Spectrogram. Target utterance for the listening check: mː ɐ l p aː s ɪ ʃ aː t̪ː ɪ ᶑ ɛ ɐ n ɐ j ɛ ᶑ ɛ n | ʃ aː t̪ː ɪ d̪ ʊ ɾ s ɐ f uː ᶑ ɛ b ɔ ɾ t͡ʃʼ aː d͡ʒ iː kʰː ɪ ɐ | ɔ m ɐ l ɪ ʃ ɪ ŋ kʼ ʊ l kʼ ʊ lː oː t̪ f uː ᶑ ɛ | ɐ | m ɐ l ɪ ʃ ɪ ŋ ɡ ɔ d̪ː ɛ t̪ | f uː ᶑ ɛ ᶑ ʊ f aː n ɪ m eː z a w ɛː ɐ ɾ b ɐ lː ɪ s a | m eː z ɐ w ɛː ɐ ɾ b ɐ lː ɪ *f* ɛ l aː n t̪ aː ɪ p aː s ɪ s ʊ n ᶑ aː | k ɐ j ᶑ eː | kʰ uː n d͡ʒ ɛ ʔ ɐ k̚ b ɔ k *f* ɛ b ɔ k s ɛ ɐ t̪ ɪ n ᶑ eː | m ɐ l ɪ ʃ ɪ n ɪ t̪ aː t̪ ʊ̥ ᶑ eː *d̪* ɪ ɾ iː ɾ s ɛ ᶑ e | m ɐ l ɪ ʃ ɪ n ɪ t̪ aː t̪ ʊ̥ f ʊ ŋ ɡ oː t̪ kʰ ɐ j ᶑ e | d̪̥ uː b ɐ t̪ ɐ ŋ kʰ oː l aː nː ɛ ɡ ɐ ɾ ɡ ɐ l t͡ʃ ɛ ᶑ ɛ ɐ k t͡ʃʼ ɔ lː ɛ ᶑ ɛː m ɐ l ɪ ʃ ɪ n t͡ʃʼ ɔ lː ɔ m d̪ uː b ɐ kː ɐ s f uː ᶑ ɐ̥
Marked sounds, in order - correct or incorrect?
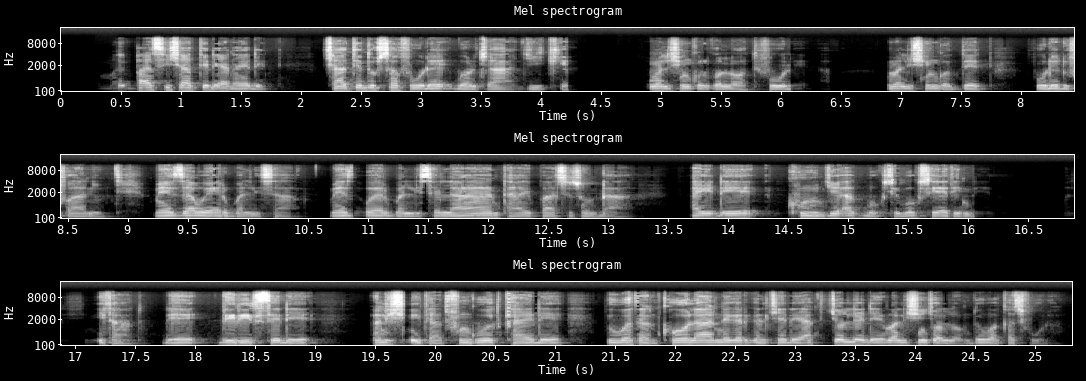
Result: incorrect: s, incorrect: s, correct

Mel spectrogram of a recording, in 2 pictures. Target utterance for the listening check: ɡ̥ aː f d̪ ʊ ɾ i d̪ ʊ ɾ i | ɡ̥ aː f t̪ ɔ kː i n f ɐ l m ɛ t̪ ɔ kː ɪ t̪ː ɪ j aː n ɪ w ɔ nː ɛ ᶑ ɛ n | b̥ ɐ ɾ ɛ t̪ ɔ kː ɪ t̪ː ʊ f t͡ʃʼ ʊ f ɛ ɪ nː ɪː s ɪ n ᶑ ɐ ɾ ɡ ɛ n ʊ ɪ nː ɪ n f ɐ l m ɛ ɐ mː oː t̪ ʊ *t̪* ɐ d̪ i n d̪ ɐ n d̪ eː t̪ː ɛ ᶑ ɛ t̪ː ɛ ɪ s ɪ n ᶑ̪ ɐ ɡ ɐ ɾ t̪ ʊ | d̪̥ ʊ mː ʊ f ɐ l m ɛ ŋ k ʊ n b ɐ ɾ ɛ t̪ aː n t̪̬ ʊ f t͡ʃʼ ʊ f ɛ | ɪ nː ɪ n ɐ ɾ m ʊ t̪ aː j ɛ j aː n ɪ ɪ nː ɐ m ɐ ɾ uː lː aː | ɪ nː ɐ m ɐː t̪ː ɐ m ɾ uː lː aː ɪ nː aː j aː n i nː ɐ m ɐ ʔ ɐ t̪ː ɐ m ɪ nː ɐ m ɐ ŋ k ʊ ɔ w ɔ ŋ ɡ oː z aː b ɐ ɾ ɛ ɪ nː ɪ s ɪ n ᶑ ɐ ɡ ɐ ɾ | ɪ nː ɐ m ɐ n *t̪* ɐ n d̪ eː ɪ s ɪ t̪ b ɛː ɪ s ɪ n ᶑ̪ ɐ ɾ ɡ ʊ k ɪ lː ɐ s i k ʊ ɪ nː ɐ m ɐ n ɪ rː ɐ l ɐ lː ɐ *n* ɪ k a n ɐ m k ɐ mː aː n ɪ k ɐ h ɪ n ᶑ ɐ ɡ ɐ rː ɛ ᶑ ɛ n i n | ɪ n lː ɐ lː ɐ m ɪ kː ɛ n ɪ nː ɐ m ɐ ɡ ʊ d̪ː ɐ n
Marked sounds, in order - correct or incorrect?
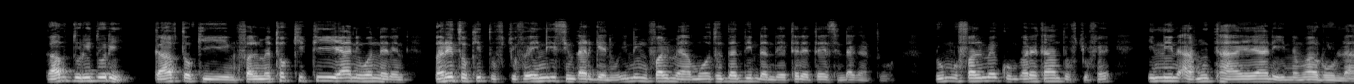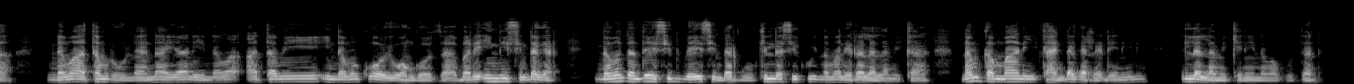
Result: incorrect: d̪, incorrect: d̪, incorrect: m

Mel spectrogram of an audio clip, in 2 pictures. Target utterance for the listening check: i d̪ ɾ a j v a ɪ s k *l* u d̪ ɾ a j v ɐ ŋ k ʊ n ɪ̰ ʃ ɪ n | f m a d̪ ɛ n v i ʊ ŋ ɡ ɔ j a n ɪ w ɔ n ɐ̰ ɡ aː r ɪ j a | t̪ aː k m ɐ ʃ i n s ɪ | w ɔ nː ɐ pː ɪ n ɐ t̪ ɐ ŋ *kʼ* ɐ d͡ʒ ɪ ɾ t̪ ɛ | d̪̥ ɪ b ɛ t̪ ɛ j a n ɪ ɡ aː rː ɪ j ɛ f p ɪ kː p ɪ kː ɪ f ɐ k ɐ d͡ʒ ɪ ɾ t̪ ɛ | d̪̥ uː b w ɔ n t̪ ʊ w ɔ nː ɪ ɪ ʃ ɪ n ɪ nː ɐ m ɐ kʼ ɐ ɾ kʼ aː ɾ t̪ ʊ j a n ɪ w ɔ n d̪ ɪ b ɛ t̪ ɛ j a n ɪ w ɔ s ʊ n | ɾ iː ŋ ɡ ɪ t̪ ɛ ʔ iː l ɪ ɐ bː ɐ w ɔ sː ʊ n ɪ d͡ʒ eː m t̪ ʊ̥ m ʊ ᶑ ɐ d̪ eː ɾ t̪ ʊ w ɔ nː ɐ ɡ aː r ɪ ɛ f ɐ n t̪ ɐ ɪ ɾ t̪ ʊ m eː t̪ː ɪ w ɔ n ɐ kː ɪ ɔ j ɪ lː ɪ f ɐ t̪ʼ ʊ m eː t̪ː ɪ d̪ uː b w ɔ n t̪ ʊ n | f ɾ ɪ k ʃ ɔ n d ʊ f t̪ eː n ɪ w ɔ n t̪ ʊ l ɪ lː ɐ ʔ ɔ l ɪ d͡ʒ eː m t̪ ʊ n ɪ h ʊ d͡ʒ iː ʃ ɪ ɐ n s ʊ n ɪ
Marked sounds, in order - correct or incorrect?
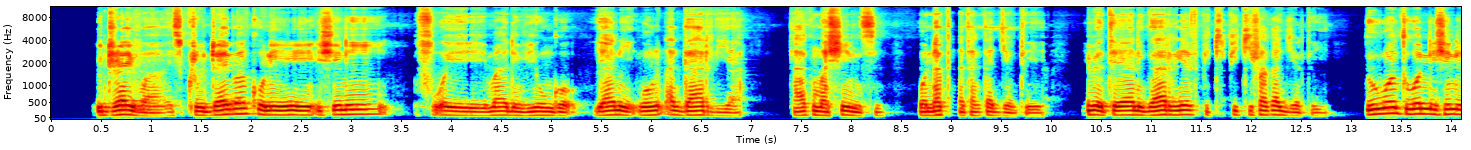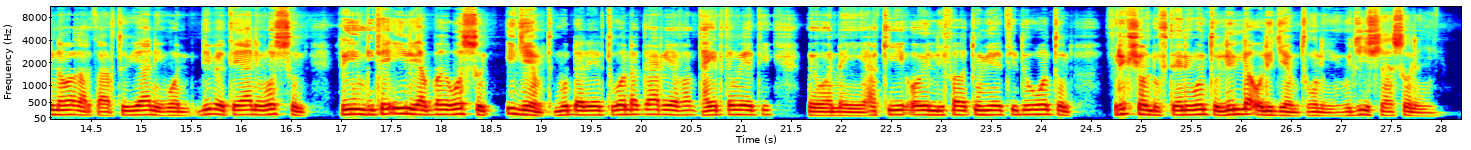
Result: incorrect: ɾ, incorrect: k

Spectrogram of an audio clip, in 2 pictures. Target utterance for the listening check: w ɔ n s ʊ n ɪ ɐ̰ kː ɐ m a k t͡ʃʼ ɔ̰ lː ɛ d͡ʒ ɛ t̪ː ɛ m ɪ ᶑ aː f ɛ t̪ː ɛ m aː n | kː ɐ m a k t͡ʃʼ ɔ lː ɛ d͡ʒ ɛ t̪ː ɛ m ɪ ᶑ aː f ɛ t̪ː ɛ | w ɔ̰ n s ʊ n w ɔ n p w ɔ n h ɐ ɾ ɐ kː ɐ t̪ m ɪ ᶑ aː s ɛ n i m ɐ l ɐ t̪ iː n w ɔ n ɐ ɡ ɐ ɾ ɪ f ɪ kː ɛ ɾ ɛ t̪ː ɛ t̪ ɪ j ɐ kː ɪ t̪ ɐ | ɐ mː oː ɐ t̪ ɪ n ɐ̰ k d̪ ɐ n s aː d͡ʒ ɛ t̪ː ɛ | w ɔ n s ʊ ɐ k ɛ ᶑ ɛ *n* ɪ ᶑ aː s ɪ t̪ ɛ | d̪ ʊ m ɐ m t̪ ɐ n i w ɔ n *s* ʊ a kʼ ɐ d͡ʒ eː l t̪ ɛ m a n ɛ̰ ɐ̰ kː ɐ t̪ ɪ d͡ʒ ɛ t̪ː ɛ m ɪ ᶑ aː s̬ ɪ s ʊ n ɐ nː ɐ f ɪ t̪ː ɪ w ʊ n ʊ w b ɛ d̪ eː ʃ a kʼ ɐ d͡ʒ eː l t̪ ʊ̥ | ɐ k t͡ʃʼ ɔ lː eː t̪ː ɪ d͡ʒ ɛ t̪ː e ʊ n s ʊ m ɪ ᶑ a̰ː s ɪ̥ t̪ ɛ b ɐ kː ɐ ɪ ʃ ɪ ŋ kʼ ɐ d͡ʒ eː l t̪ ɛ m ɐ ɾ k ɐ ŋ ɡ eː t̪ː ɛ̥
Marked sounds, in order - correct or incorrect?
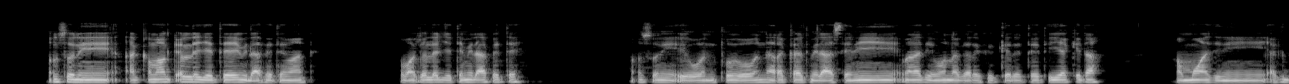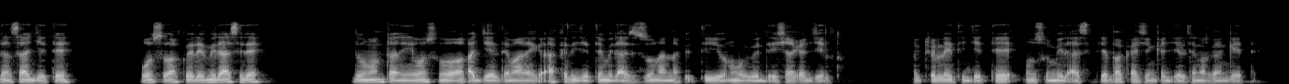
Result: incorrect: m, correct

